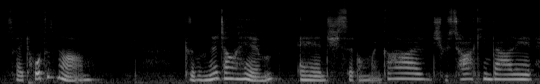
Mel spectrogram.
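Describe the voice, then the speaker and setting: Actress as gossipy survivor hairdresser, female, ASMR roleplay. Very soft, warm tone, halting casual delivery, half-whispered, slight noise behind. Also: on the high side, gravelly. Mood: gossipy, confiding. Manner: hushed, often slipping into whisper, casual and halting. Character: gossipy young woman, zombie apocalypse survivor cutting hair. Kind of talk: soft-spoken ASMR roleplay, improvised chatty storytelling.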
